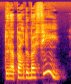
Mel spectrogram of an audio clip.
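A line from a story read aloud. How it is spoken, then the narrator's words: Stout woman exclaiming. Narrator (French): s'écria la forte femme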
